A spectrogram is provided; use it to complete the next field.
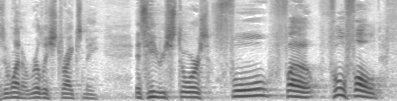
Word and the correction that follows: fourfold: What did I say? He restores fourfold. Did I say it right that time?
